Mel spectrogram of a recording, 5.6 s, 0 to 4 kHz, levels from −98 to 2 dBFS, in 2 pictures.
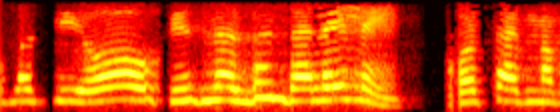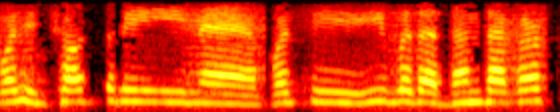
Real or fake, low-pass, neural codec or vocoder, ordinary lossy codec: real; 3.6 kHz; none; AAC, 16 kbps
